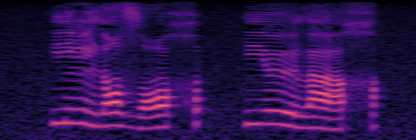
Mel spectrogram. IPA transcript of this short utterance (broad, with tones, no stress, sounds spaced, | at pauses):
j ĩ˥˩ lʲ ɛ˥˩ zˤ œ˩˧˩ χ | j øː˥˩ l a˧˩˧ χ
